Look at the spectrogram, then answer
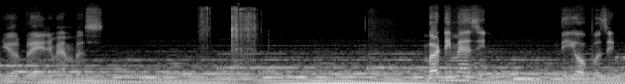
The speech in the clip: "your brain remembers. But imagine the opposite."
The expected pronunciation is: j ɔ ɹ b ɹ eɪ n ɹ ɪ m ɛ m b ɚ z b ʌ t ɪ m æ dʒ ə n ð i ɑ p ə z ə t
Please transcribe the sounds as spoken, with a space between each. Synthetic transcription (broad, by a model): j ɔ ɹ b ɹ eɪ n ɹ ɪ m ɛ m b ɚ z b ʌ t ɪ m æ z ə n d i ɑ p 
